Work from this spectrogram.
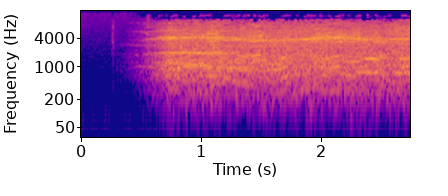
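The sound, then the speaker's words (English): A crowd in Asia cheers as dawn turns to darkness during a total solar eclipse. After a brief quiet moment, whoops and shouts swell quickly into a loud, sustained roar. “Millions of people in Asia turned their eyes skyward Wednesday and cheered as dawn suddenly turned to darkness across the continent”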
